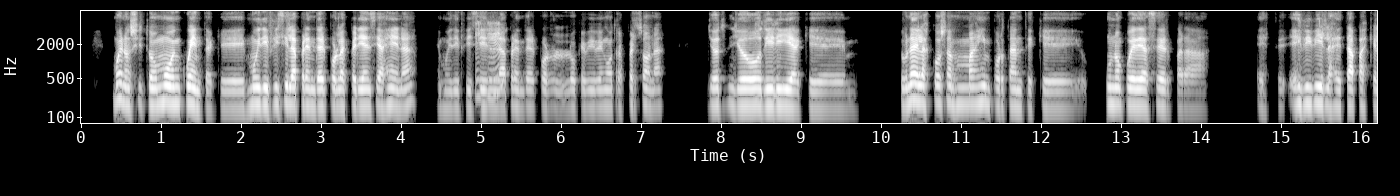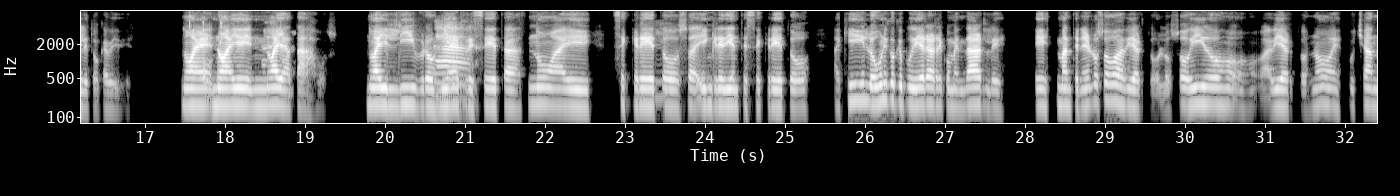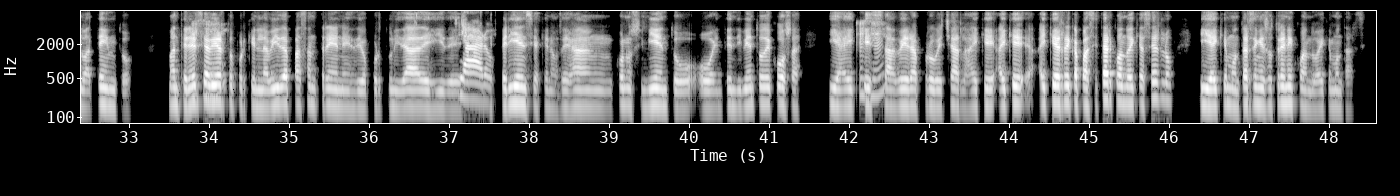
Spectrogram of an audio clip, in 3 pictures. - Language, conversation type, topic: Spanish, podcast, ¿Qué significa el éxito para ti hoy en día?
- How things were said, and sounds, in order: none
